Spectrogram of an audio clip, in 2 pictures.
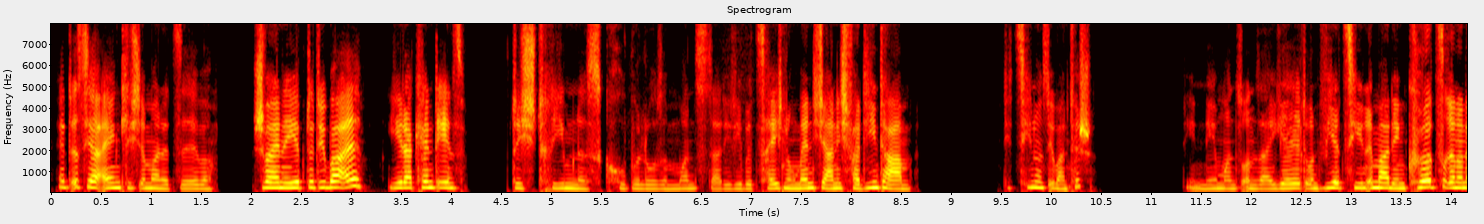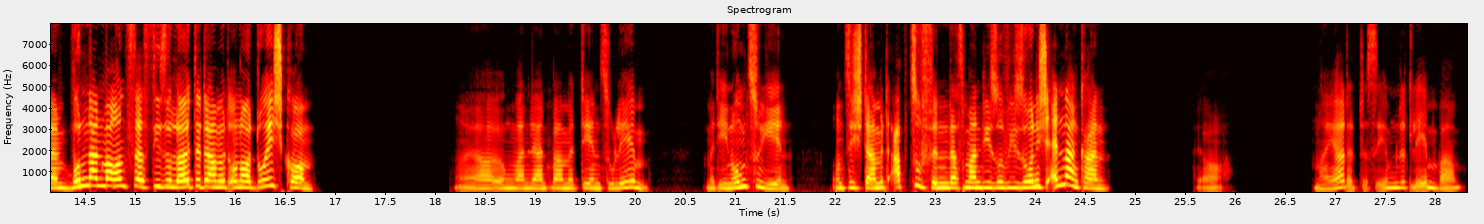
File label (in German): Dialekt Berlinerisch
